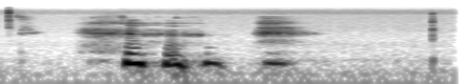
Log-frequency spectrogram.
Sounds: Laughter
